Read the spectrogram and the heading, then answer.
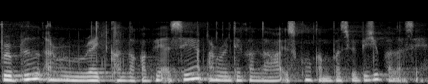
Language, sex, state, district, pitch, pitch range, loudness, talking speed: Nagamese, female, Nagaland, Dimapur, 190 Hz, 180-205 Hz, -17 LUFS, 225 wpm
